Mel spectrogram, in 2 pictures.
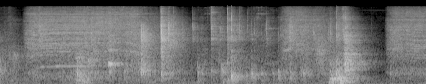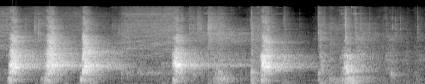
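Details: Boston Terrier named Max barking while confronting a snake, standing its ground; a run of about seven sharp, clipped barks packed into the last six seconds, preceded by softer rustling and scuffling sounds.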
